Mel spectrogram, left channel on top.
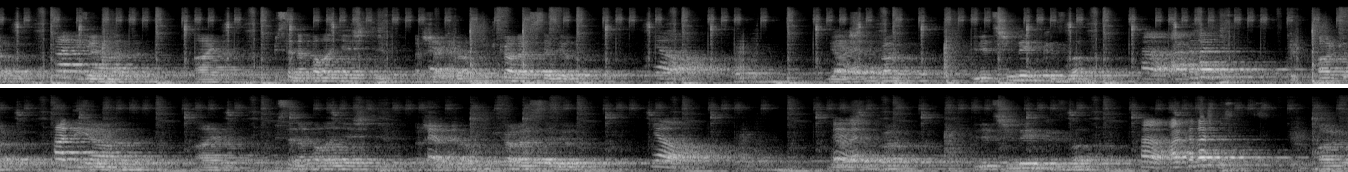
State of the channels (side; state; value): both; normal; correlation 0.51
